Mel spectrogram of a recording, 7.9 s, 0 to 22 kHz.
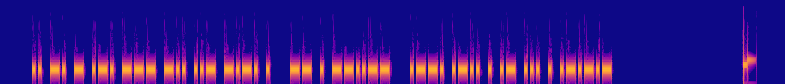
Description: Morse code, heard as a keyed tone, about 40 wpm, 700 Hz. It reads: INTRODUCE ME, PLEASE.
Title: Sentences from Top 1600 Words 40wpm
